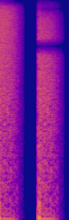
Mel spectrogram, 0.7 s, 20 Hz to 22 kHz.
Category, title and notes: Instrument samples > Percussion
[CAF8bitV2]8-bit Snare1-C Key-Dry&Wet
Snare, Game, 8bit, 8-bit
